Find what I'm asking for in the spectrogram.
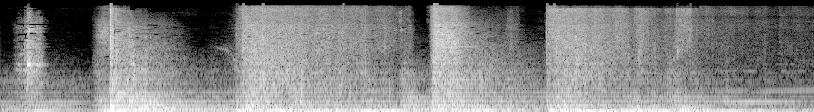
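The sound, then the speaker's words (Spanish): German mortar and artillery fire booms through a forest in the Colmar Pocket during the Second World War. Several heavy, deep blasts land at irregular intervals, and a loud, rumbling roar carries on after each one. “El enemigo acaba de anunciar su presencia con unos disparos de mortero y artillería en el bosque.”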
